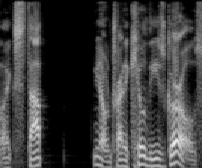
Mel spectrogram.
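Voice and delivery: ordinary talk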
